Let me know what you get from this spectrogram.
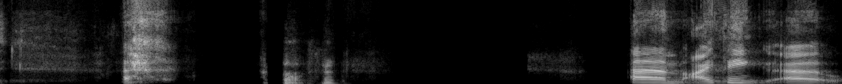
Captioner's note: laughing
